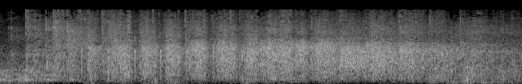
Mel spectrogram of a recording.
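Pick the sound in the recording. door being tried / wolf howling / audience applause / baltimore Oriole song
audience applause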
